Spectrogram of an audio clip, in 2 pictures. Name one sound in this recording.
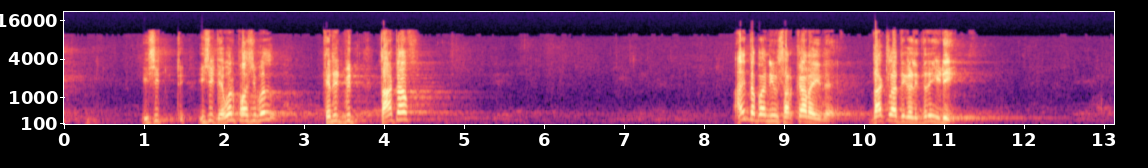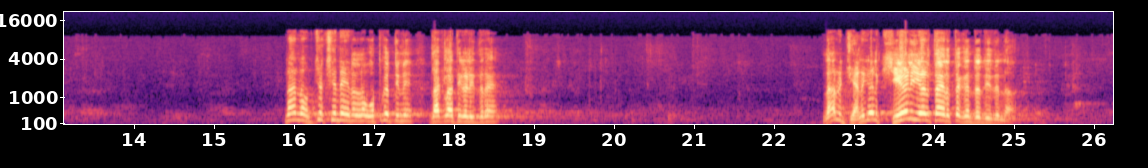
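An elderly man speaks firmly into a microphone in short bursts with pauses between them.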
